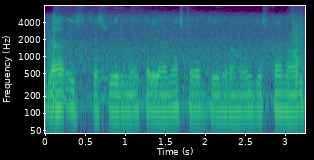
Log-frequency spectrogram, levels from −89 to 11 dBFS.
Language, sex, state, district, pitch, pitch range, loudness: Hindi, male, Chandigarh, Chandigarh, 115 Hz, 110-115 Hz, -24 LUFS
